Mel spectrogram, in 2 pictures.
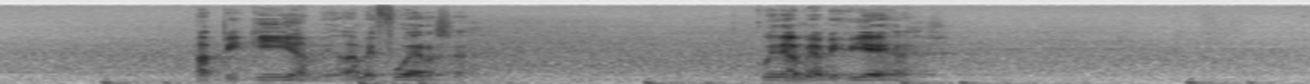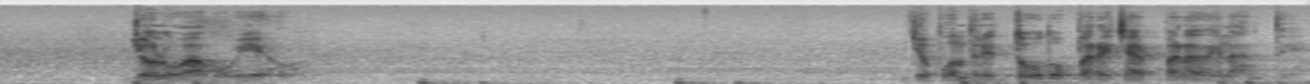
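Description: A man speaks intensely in short bursts, close by.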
